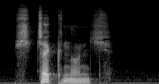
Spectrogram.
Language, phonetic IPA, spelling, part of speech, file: Polish, [ˈʃt͡ʃɛknɔ̃ɲt͡ɕ], szczeknąć, verb, Pl-szczeknąć.ogg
